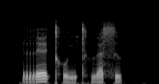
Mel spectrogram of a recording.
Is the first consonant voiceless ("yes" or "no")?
no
